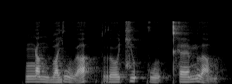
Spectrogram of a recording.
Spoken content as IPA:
ŋ a˧ n b a˦˥ j w u˩˦ a̯ | p r oː˦˥ t͡ɕ u˥˩ ʔ k w u˨˩ ʔ kʰ ɛː˦˥ m l a˨˩ m

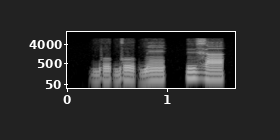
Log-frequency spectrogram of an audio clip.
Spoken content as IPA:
b o˧ ɡ oː˦˨ ɡ͡b ɛ̃˦ | ɨ˦ ɣ a˦

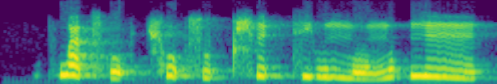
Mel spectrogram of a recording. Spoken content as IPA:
pʰ w a˥˧ t͡sʰ o˨ ʔ t͡ɕʰ o˦ ʔ s u˨ t̚ t͡ɕʰ e˦ t̚ t͡s j u˧ m o˨˩ ŋ o˦ k̚ ŋ ẽ˥˧

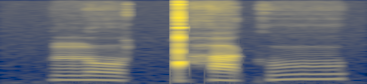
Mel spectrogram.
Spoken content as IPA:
n o˥˧ ǃʰ a˥˧ k u˥

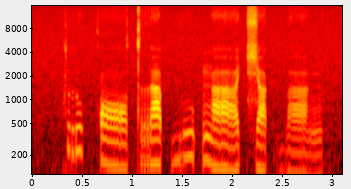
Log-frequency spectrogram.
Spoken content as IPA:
k r u˥˩ k̚ ʔ ɔː˨˩ t r a˦˥ p̚ b u˥˩ ʔ ŋ aː˩˦ t͡ɕ a˨˩ k̚ b a˨˩ ŋ

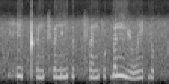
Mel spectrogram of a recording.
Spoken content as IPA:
h iː˥ p̚ kʰ ɵ˨˧ n t͡sʰ ɵ˨˧ n ɪ˨˥ ŋ p ɪ˨˥ k̚ t͡sʰ ɐ˨˧ n f ʊ˧ k̚ w ɐ˥ n ŋ yː˨˩ w iː˧ t̚ j ʊ˧ k̚

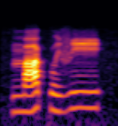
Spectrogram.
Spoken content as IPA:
m a˨˦ kʷ i˨ v iː˦

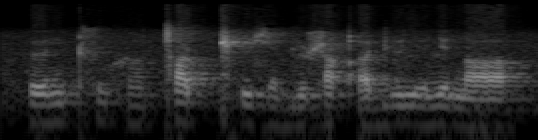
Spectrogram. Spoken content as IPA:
ø n̪ ṳ ʈ s ṳ x ɑ̤ ǀ ɑ ʈ ǁʰ y ɕ æ̤ ɡʲ u ʂ æ qʼ ɯ ɡʲ ɯ ʊ̯ lʲ ɑ̤ lʲ ɑ n̪ ɑ

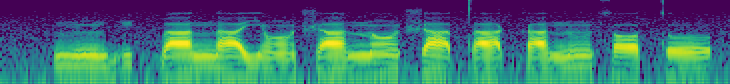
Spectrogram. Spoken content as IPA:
m ĩ˧ b i˧ ɡ͡b a˧ n a˧ j ɔ̃˨ ʃ a˧ n ɔ̃˦ ʃ a˦˨ t a˧ k a˧ n ũ˦ s ɔ˦ t o˦

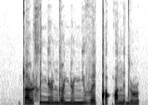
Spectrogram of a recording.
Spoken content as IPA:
ʈ a ɭ x ə nʲ e ɭ n d a ɭ nʲ u ɭ nʲ u v ɛ ǃ ʌ qʷ e n̪ e d u ɭ

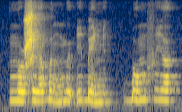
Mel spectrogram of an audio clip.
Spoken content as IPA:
n o˨˩˦ ʂ i˨˩˦ ə̯ ɓ ə˨˩˨ ŋ m ɨ˨˩ ʔ i˧˥ ɓ e˨˩˨ ɲ ɨ˨˩ k̚ | ɓ o˧˥ m f i˧ ə̯

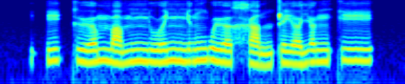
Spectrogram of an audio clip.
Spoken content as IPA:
ʔ i˧˥ k ɨ˨˩˦ ə̯ m a˨˩˦ m ɲ u˨˩˦ ə̯ ɲ ə˧˥ ŋ w ɨ˨˩ ə̯ x a˨˩˨ n ʈ i˨˩ ə̯ j ə˧ ŋ k i˧

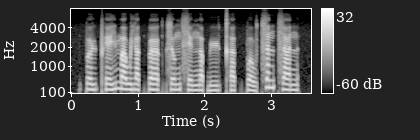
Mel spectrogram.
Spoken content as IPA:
p ɵ˨ ɥ pʰ e˨˥ j m ɐ˧ w j ɐ˨ k̚ p œː˨ k̚ t͡s ʊ˨˧ ŋ s ɪ˨˧ ŋ ɐ˨ p̚ yː˨ kʰ ɐ˨˥ k̚ p o˨˩ w t͡s ɐ˥ n t͡s ɐ˧ n

